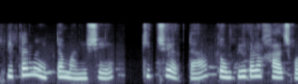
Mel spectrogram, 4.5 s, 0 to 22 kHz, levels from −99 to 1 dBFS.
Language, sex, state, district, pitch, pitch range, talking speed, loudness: Bengali, female, Assam, Hailakandi, 255 Hz, 215-280 Hz, 105 wpm, -18 LUFS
